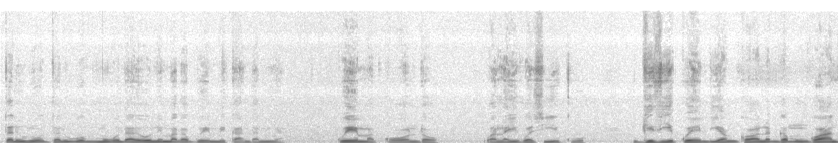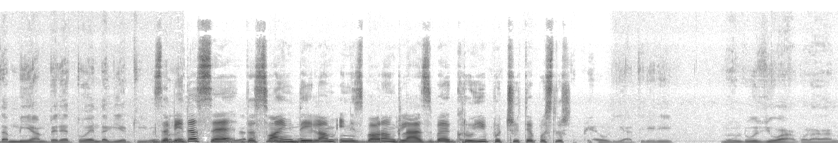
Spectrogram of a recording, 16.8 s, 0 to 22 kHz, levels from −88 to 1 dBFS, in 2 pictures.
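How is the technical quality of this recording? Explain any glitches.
The recording has one recurring fault: the speech is repeatedly pushed down in the last few seconds.

Speech suppressed in double talk at 10.28–10.85, 11.31–12.3, 12.47–13.0, 13.24–13.5 and 14.07–14.42 s. An echo canceller likely ducked the talker while both sides spoke. The voice dips by about 15 to 20 dB, visible as waveform notches and faded spectrogram bands.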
